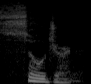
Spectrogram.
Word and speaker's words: sojourn: is everything clear simos how do you pronounce this word let me see Ah that's sojourn it means to stay for a while this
